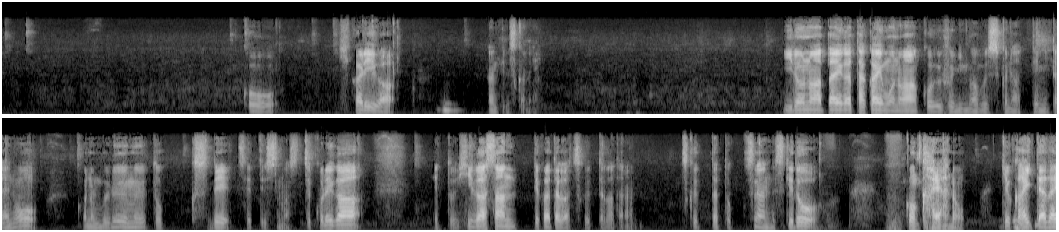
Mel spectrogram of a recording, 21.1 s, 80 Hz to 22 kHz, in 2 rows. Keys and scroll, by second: 11.0 ctrl+z, 13.7 alt+Tab.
